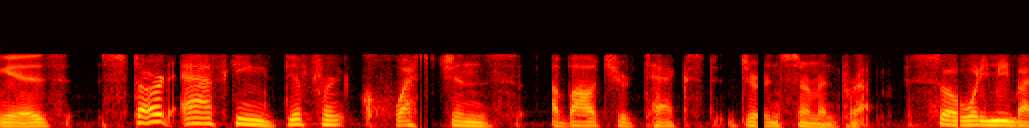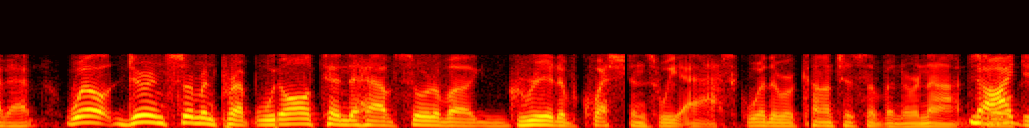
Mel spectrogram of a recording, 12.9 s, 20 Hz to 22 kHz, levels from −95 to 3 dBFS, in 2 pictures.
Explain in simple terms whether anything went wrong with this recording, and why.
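The whole recording went through a Bluetooth CVSD headset codec, the old phone-call-grade link, so everything above 4 kHz is gone, s sounds turn scratchy and a grainy hiss sits underneath.

There's also unconcealed Bluetooth headset packet loss: bits of audio dropped between headset and phone and were replaced by silence or an idle pattern. You hear brief abrupt holes or clicks at 2.6, 4.73, 5.98 (just before "what do you mean"), 8.15, 10.32, 11.48 and 12.56 s. The first one, around 2.6 s, is a scattered cluster lasting about a tenth of a second.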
